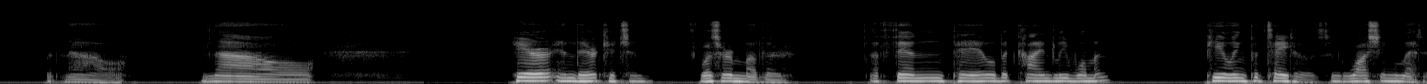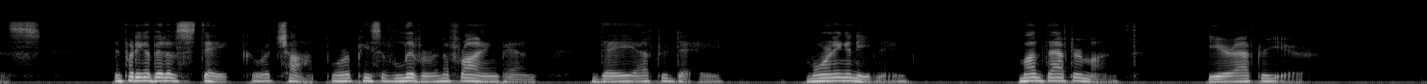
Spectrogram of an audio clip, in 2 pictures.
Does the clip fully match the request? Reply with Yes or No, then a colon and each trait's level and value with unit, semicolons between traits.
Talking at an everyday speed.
No: slow, 110 wpm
